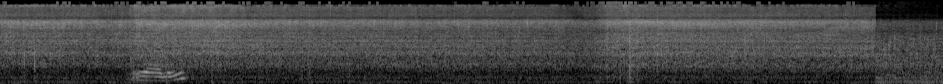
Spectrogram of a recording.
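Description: Washed ridge gourd pieces sizzle loudly in a pan of frying onions for a ridge gourd curry, a steady close hiss that swells as the pieces go in, with brief speech over it.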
